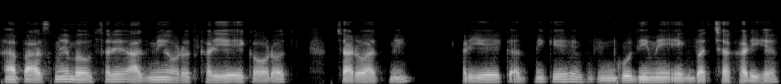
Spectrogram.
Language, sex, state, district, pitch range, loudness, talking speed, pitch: Hindi, male, Haryana, Jhajjar, 100-110 Hz, -20 LUFS, 185 wpm, 105 Hz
